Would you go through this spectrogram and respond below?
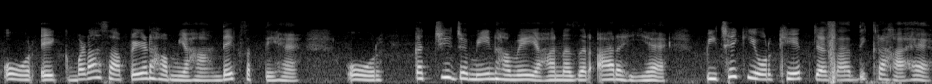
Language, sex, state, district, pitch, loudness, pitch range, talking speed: Hindi, female, Himachal Pradesh, Shimla, 220 Hz, -13 LUFS, 200-250 Hz, 165 wpm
